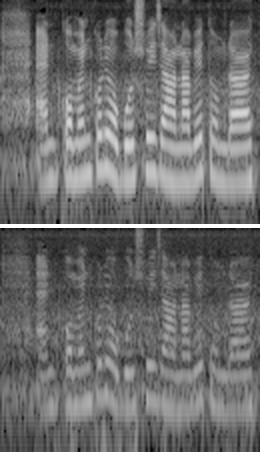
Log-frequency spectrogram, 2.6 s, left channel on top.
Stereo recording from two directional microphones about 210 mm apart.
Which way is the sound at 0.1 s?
45° left (ahead or behind).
